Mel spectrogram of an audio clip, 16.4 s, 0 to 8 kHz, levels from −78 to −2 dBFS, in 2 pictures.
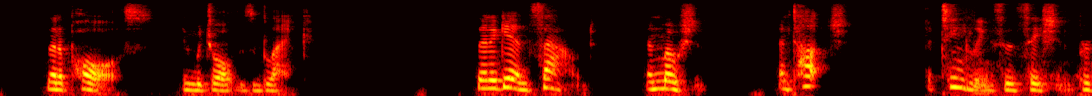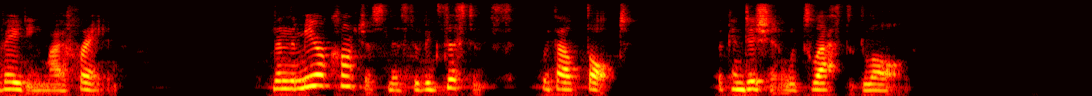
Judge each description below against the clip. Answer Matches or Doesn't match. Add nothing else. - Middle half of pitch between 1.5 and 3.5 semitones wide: Doesn't match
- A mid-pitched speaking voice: Doesn't match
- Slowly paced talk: Matches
